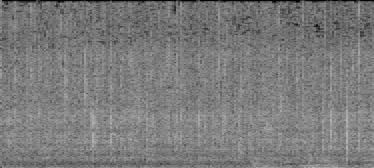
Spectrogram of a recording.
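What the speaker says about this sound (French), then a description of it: "j'ai fait chauffer un tout petit peu l'huile d'olive. Je viens mettre mes pommes de terre" Potatoes sizzle steadily in hot olive oil in a pan, a close, even crackling hiss that persists throughout with a few louder bursts of spattering near the end.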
